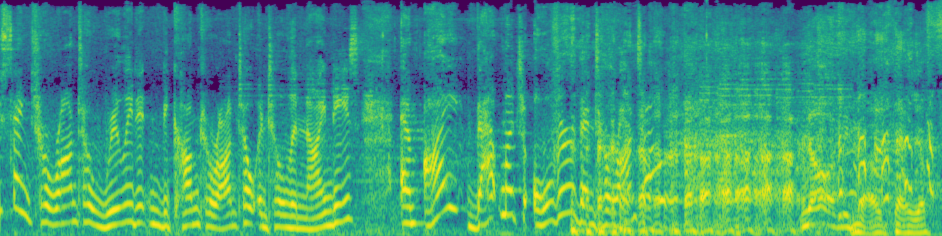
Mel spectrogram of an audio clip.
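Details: Adult woman in conversation; normal voice.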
